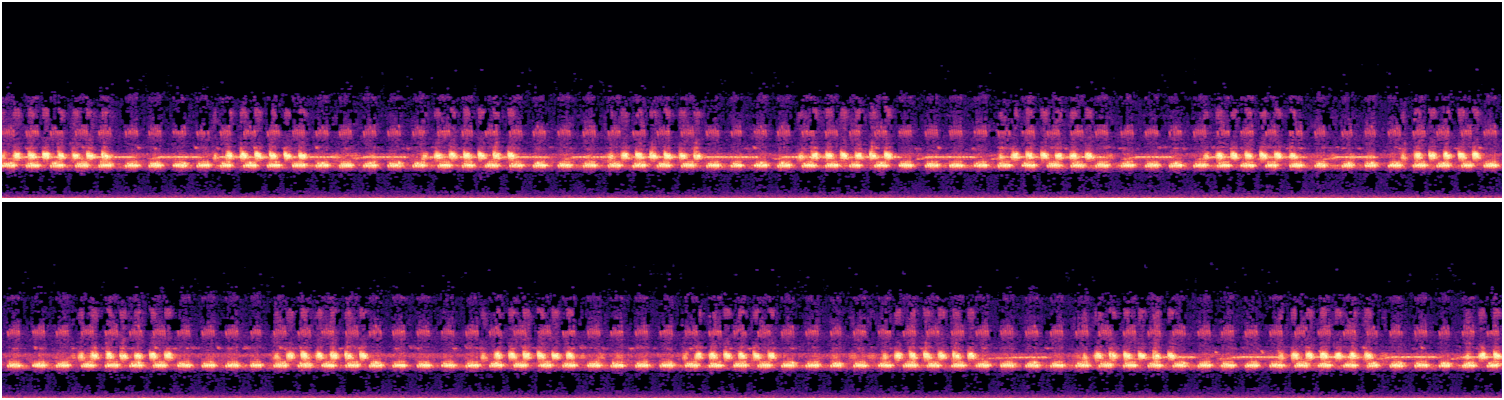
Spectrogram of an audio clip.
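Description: Crickets chirping in a continuous high-pitched chorus, with a louder trill standing out about every two seconds.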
